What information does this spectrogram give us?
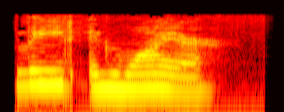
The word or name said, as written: lead-in wire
